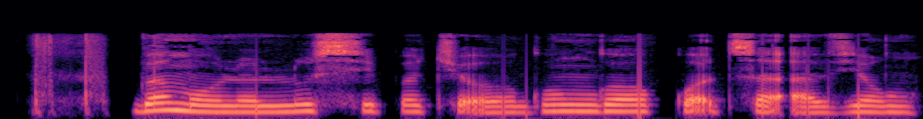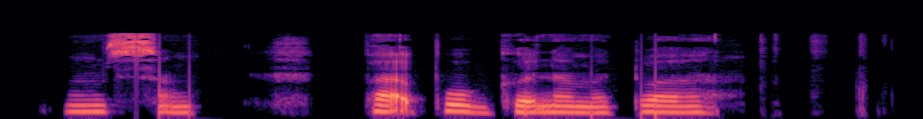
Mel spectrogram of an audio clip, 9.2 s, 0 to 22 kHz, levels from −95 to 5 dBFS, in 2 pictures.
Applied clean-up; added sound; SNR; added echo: none; none; none; none.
